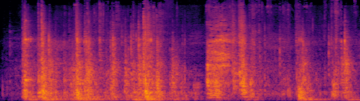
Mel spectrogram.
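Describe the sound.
A door being opened at a family home, heard as a few rattling thumps and scraping bursts at irregular intervals, fairly faint overall.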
